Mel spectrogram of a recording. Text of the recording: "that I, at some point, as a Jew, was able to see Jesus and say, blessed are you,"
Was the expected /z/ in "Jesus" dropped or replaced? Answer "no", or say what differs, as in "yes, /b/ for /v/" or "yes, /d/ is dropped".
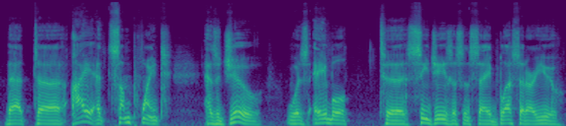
no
